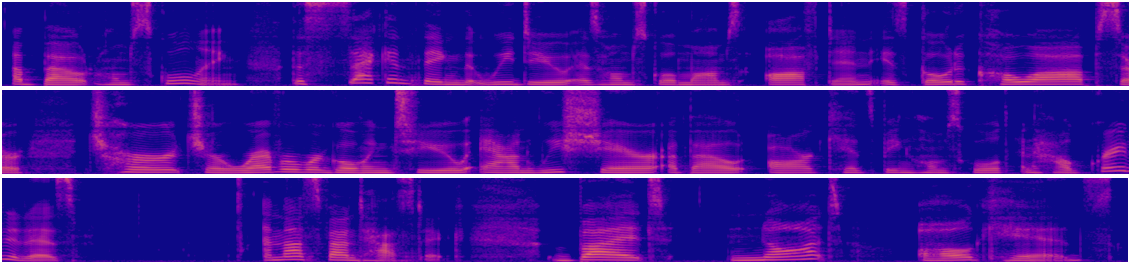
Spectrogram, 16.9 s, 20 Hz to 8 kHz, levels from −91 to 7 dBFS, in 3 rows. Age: 20-39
